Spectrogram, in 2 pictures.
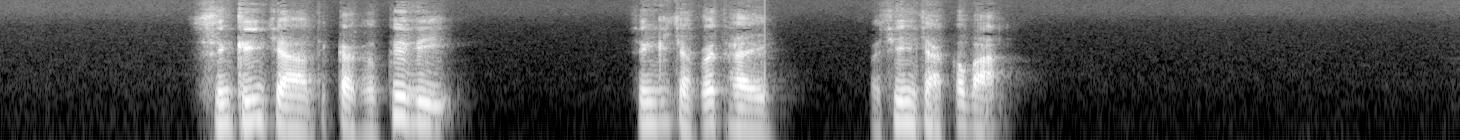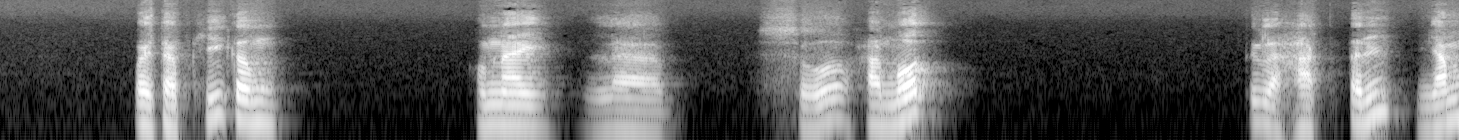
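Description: An elderly man speaks calmly and close into a microphone, in short bursts with pauses.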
